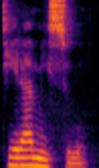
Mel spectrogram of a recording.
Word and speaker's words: tiramisu: And then there's a u, which is pronounced. So tiramisu.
